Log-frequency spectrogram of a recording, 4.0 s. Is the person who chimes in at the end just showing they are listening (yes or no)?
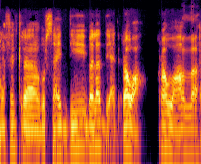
yes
